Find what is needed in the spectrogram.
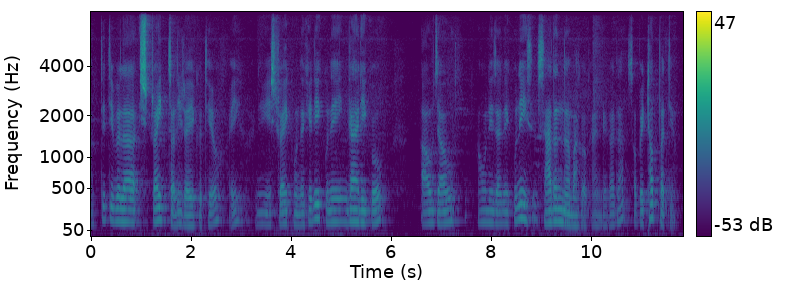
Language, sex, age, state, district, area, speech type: Nepali, male, 18-30, West Bengal, Kalimpong, rural, spontaneous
